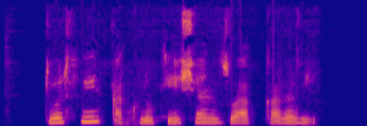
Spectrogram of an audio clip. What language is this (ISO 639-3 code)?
pus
